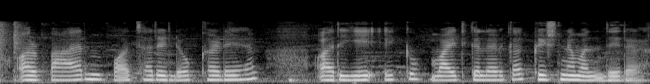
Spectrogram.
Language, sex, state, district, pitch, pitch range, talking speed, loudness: Hindi, female, Bihar, Gopalganj, 205 Hz, 195-215 Hz, 155 wpm, -15 LUFS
